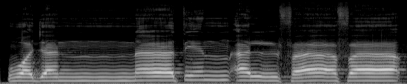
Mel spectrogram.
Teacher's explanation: تا پر تنوین ہے، اس کے بعد حروف اظہار میں سے حمزہ ہے، یہاں پر اظہار ہوگا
